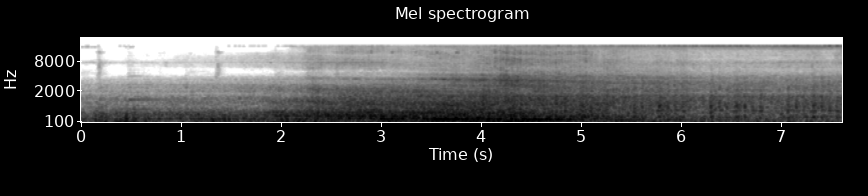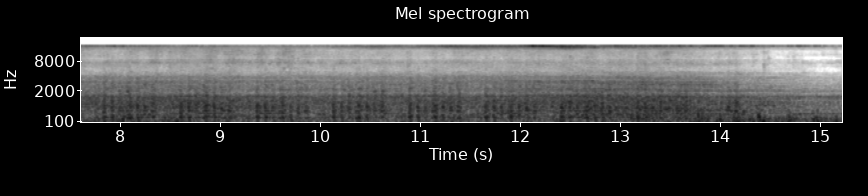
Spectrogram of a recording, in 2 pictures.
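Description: Passenger train hauled by a diesel locomotive passing close by. The locomotive's engine swells to its loudest about four seconds in as it goes past, then the carriages follow with a steady rush of wheels on rails that eases off near the end.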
